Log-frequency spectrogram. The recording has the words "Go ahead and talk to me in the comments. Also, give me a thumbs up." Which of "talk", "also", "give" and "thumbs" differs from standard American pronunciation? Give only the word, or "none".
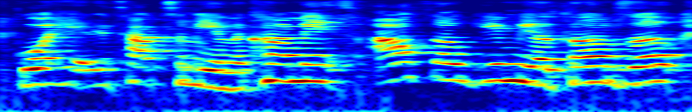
none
